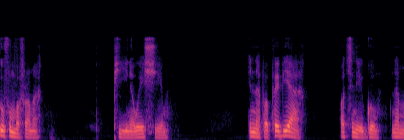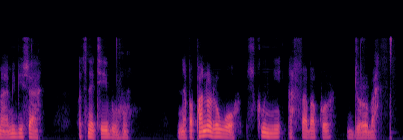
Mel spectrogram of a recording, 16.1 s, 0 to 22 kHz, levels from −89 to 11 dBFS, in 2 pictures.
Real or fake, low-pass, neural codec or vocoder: real; 7.2 kHz; none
